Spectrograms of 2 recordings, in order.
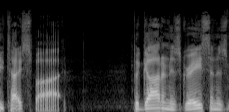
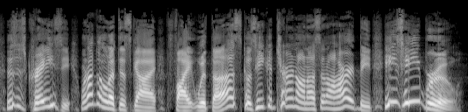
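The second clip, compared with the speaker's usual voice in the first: alarmed Philistine princes; 9 semitones higher, 7 dB louder than usual. Retold or imitated. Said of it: "So what are they saying?".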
